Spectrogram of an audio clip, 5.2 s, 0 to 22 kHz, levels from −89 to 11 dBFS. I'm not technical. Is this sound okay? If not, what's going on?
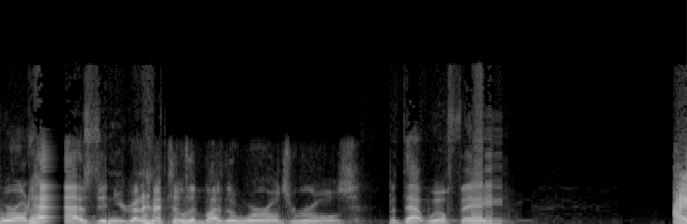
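No. At 0.33 to 0.50 s the speech stops for about 150 ms and is stretched with a fading hum before continuing from where it left off. That is a call audio freeze, likely from data held up in transit.

Just after, at 0.56 to 0.59 s, there is a brief smear where about 20 ms of speech never arrived in time. This is short concealed packet loss: the receiver covered the hole with a guessed continuation of the preceding sound.

From 1.16 to 2.76 s the speech turns muffled and rough, with the top end cut from 20 kHz down to 8 kHz. This is a call bitrate drop: the connection looked weaker, so the sound was sent with much less detail.

From 3.54 s to the end the speech becomes a stiff metallic buzz at 200 Hz. This is robotic sound from repeated short buffers, likely caused by a 5 ms chunk being replayed over and over while most of the real audio was skipped.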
